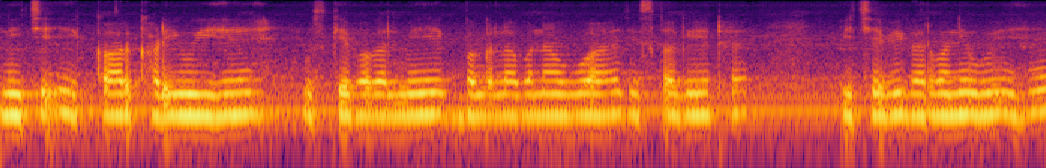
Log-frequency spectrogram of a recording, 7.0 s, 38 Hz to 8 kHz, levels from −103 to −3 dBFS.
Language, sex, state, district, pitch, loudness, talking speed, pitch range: Hindi, female, Chandigarh, Chandigarh, 205 Hz, -16 LUFS, 200 wpm, 200-210 Hz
